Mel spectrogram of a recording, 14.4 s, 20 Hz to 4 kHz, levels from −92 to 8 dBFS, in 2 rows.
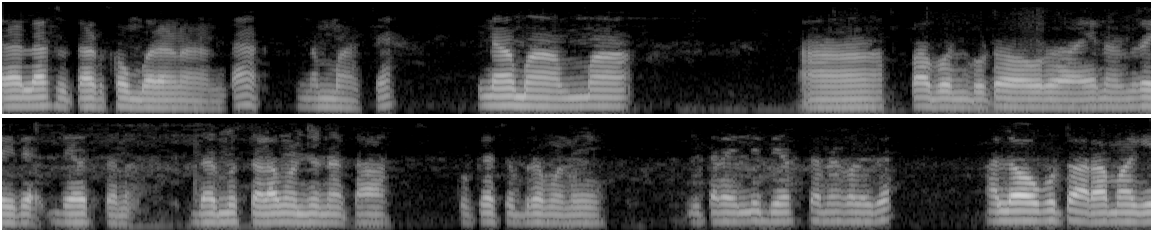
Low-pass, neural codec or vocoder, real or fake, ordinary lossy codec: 3.6 kHz; none; real; none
